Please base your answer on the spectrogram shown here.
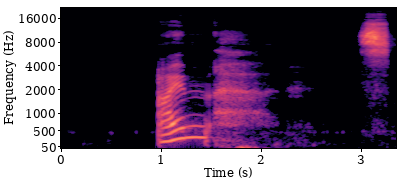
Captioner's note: sighs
